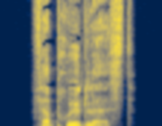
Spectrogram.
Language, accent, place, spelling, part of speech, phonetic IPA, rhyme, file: German, Germany, Berlin, verprüglest, verb, [fɛɐ̯ˈpʁyːɡləst], -yːɡləst, De-verprüglest.ogg
- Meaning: second-person singular subjunctive I of verprügeln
